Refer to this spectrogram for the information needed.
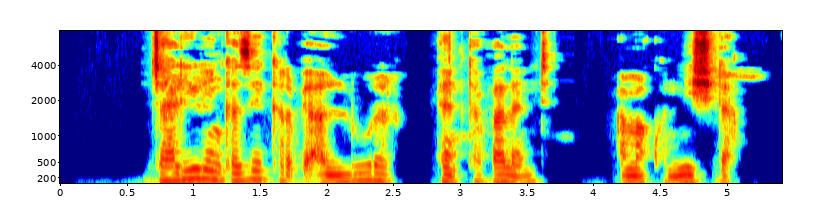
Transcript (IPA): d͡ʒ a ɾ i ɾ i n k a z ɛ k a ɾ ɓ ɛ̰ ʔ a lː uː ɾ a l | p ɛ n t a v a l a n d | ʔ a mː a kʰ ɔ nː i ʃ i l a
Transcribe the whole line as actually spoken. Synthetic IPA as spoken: d͡ʒ a ɾ i ɾ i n k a z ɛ k a ɾ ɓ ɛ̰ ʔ a lː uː ɾ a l | p ɛ n t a v a l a n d | ʔ a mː a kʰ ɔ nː i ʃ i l a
